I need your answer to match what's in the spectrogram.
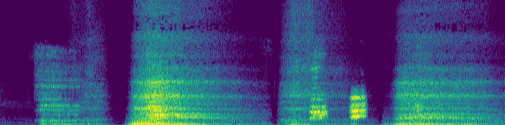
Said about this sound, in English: Should we start with some breathing exercises? That's what people like, is heavy breathing into the microphone, right?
